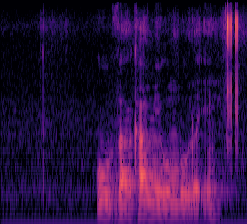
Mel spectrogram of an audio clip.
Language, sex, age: Venda, male, 22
